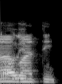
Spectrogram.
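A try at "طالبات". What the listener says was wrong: Nah, jangan lupa untuk ditanuin tolibatin gitu ya.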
